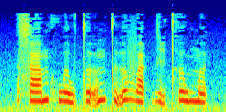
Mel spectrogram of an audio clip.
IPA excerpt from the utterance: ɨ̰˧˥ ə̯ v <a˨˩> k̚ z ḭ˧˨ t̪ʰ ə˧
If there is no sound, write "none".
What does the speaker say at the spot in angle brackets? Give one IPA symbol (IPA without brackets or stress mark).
a˨˩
